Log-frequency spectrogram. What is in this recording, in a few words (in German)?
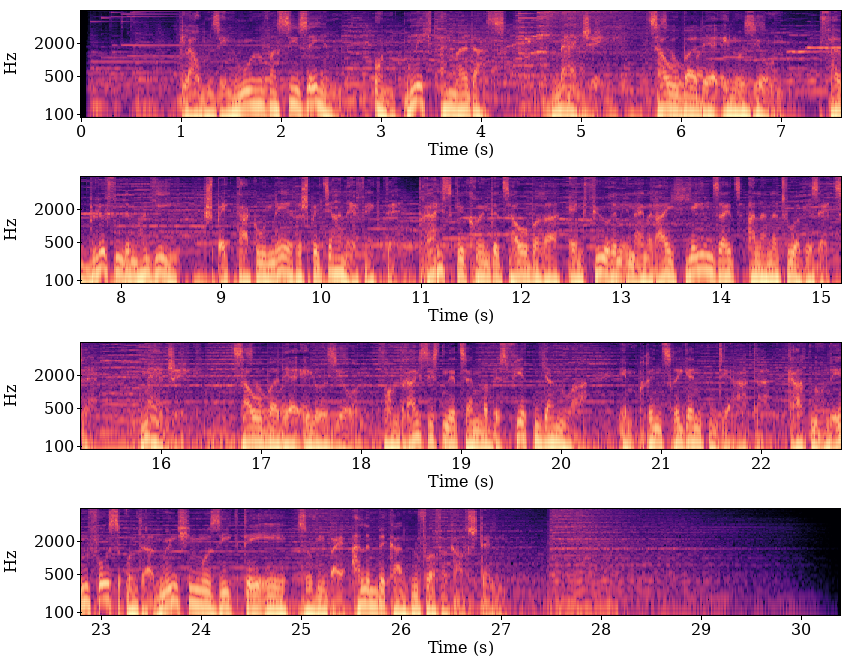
Radiowerbung; Magic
